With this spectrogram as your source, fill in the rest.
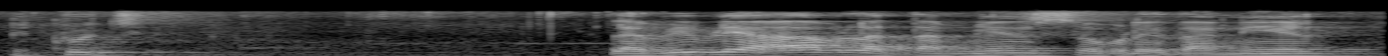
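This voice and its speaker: A man's voice: medium pitch, slow pace. A man preaching a sermon, speaking straight to his listeners and rising in fervor. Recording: dull lo-fi sound.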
